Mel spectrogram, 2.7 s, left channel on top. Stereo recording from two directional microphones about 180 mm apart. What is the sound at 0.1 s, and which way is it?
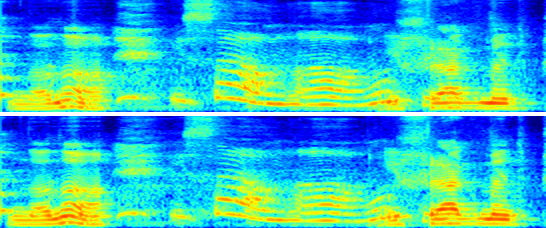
Speech, 50° right (ahead or behind).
